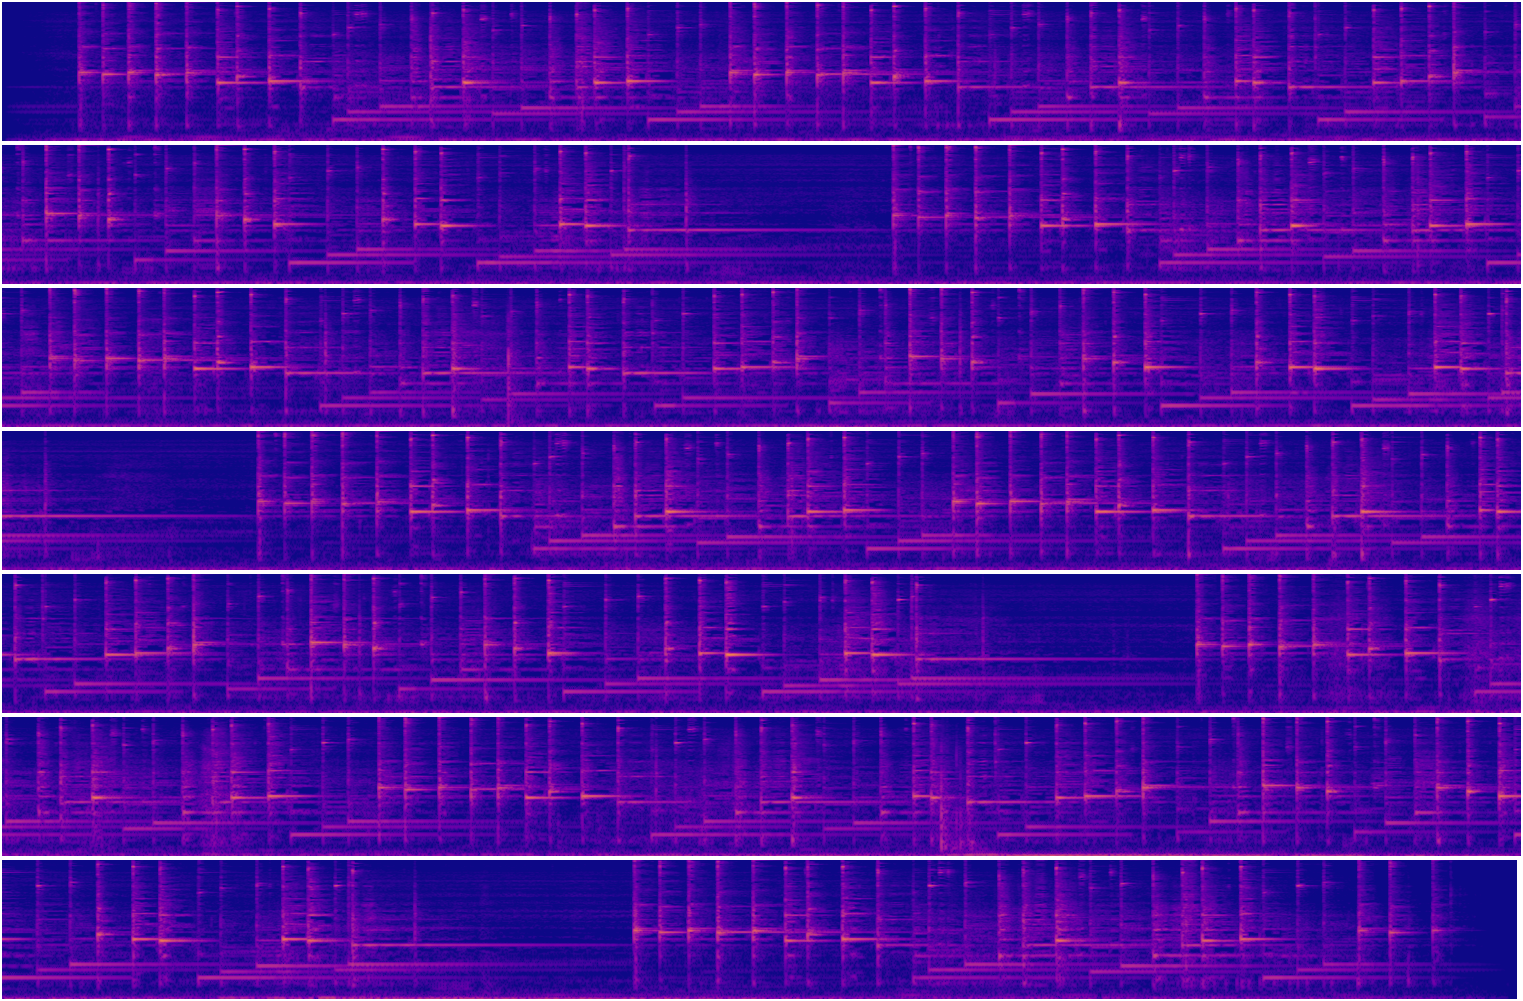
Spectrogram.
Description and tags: music of musicbox für elise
